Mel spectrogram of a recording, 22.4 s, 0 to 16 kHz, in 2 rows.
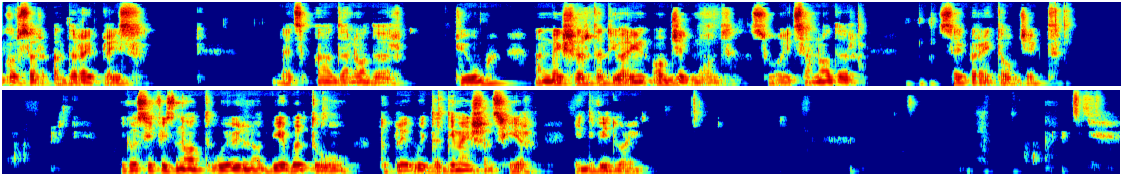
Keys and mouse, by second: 1.0 shift+a, 9.1 shift+a, 14.4-15.6 drag.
